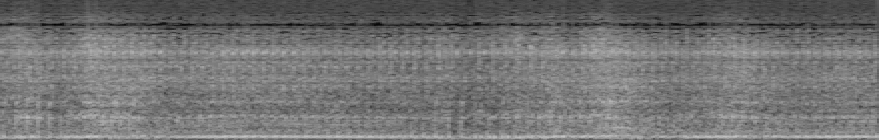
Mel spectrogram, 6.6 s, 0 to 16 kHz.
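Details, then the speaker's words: 1973 Ford F350 dump truck (1976 cab, 1979 front) idling: slow, deep, lumpy V8 idle close to stalling. Idle is set too low and the idle screw is to be raised. The choke is wired so it can't close, and a vacuum leak is suspected. "f sounds like you got the idle set a little low so maybe we'll fle with that"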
